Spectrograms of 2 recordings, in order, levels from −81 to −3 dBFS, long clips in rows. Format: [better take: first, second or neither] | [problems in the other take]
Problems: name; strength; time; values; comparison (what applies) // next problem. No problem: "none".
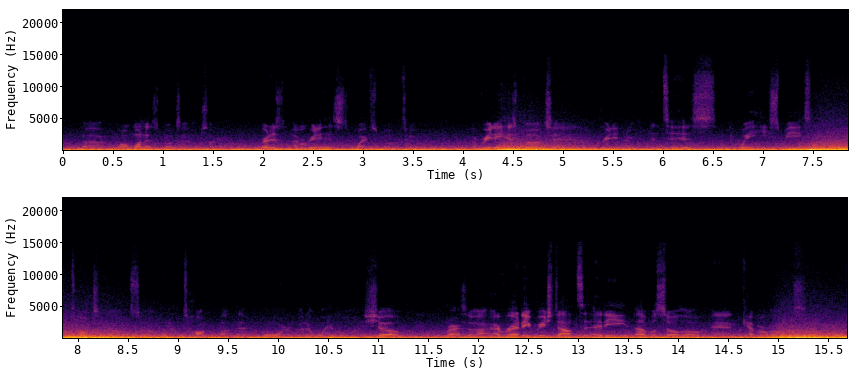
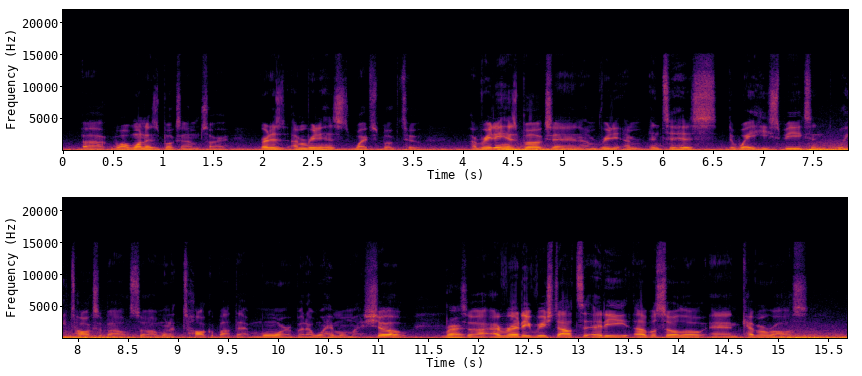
second | wind noise on the microphone; heavy; 2 dB above the speech; occasional gusts in the second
